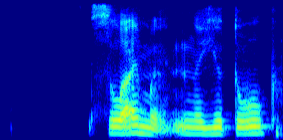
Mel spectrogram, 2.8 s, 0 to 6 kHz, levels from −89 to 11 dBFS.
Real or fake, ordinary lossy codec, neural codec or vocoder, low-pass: fake; none; codec, 16 kHz, 4 kbps, X-Codec, WavLM features, trained on Multilingual LibriSpeech; 5.4 kHz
